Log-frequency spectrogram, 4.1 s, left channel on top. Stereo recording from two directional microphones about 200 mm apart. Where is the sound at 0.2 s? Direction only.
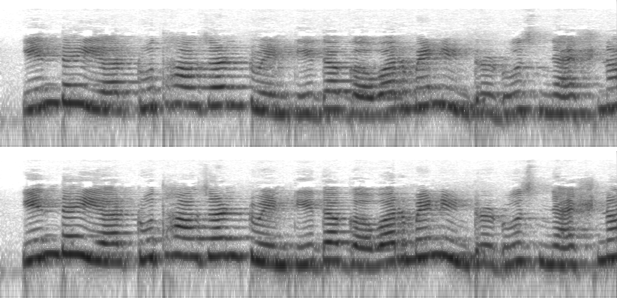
40° right (ahead or behind).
